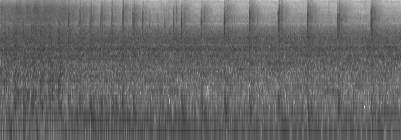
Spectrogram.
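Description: A live rock band playing: drum kit, electric guitars and bass, with sharp strikes about four a second through the second half.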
